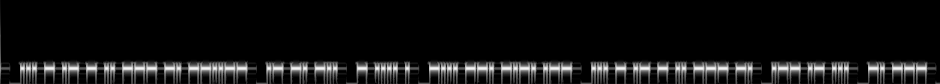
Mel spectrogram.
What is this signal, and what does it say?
Morse code, heard as a keyed tone, about 40 wpm, 750 Hz. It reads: STATION, AND THE BGCW STATION WAS NO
